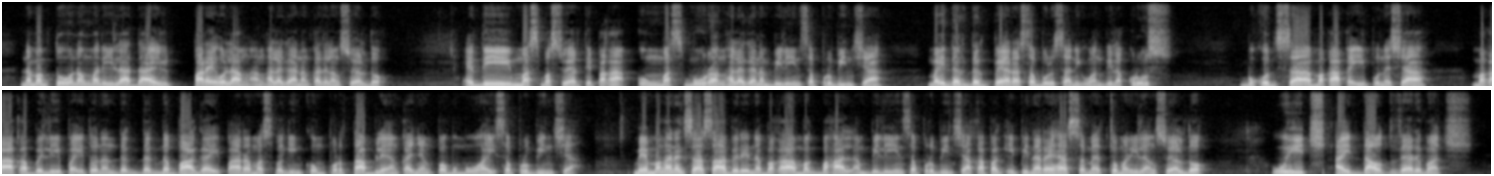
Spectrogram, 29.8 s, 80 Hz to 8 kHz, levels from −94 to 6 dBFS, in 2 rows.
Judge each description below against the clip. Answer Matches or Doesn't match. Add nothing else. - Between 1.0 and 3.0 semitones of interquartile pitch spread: Doesn't match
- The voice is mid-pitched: Doesn't match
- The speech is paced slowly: Doesn't match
